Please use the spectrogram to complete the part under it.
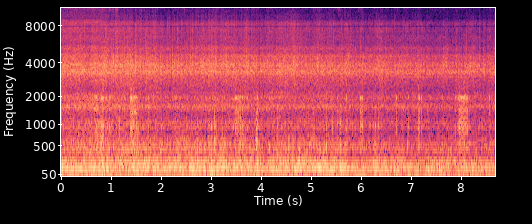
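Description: A light aircraft engine drones steadily while idling.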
